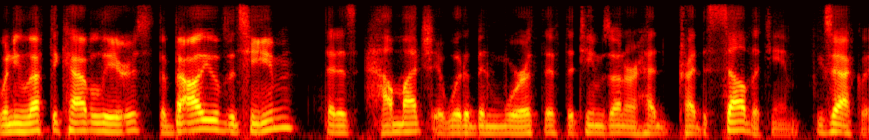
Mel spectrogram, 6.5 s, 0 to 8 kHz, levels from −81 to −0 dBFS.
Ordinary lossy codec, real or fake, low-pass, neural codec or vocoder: AAC, 48 kbps; fake; 7.2 kHz; codec, 16 kHz, about 1 kbps, DyCAST, with the encoder's durations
